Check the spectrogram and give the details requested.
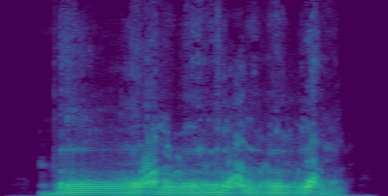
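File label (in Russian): zvuki golosa peshchernogo cheloveka, caveman voice sounds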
